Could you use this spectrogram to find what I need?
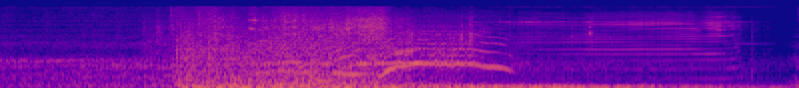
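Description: A woman screams loudly.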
